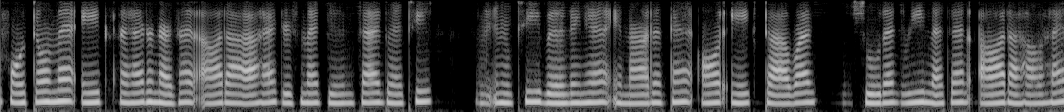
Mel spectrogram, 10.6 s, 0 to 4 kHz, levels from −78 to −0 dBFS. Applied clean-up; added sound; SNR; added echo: neural separator model SepFormer WHAMR!.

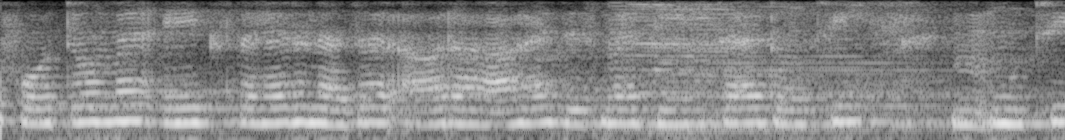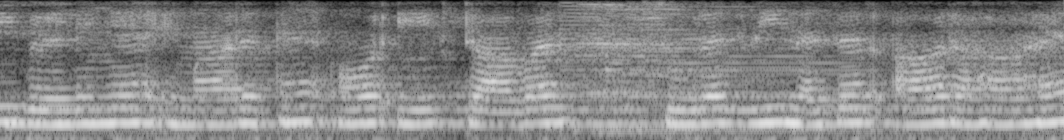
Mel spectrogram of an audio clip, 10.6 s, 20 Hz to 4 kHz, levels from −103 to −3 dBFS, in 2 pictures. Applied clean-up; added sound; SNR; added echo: none; Plucked string instrument; 15 dB; reverberation time 2.4 s.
